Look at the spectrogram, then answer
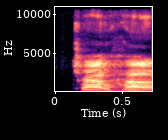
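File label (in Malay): "cahar", Malay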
